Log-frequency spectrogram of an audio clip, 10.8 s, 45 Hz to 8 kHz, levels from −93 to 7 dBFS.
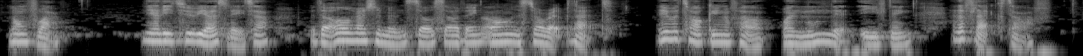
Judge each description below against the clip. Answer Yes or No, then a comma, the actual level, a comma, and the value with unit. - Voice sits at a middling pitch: Yes, medium, 165 Hz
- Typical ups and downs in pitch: Yes, average, 3.7 semitones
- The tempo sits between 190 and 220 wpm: No, average, 145 wpm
